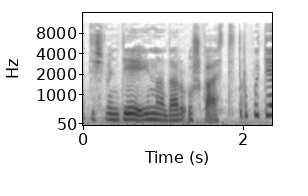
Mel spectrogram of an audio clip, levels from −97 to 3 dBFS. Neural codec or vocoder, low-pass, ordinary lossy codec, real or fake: codec, 44.1 kHz, 7.8 kbps, Pupu-Codec; 14.4 kHz; MP3, 48 kbps; fake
